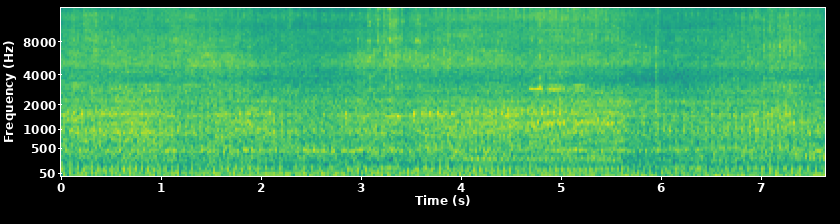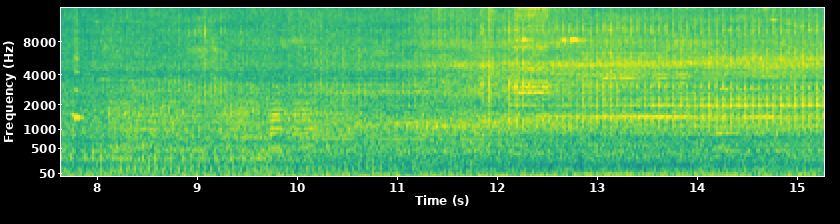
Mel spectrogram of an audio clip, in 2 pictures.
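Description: Royal Enfield Bullet's single-cylinder engine running at low speed in stop-and-go city traffic, heard from the rider's seat under a dense wash of surrounding traffic noise. From about twelve seconds in, a steady high-pitched tone joins the mix.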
